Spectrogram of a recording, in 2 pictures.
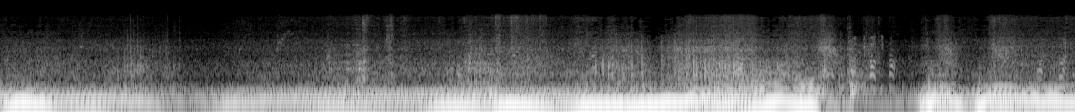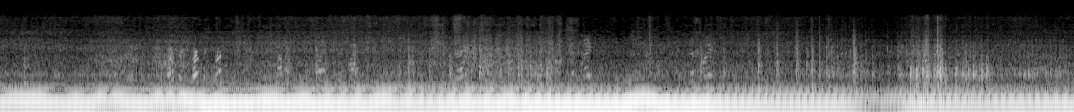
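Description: Toyota Tacoma pickup's engine revving up and down under load as it crawls up a steep slickrock step on an open front axle. The engine note sags briefly about halfway through, then climbs back and holds at higher revs.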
